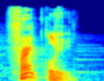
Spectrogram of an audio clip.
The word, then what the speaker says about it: frankly: Frankly 首先我们来看一下这个单词指的是坦白的说，相当于 To be frank with you To be frank with you 坦白的说，首先第一个 k 是可以不用发音，因为在美式发音当中啊，那么三个辅音并排中间的辅音可以去掉，你看 k 跟 l 都是辅音，可去掉就行了，就变成 frankly，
